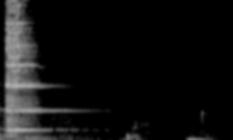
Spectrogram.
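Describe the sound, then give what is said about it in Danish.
Glasses of sherry clink in a toast: a bright glass clink rings out with a shimmering tone that fades over about a second, followed by two soft, brief knocks, as if glasses are set down or lightly touched. “Nå, men, øh, skal vi lige smage på den? Skål. Skål.”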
